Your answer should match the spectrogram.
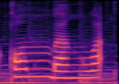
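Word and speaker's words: kombangwa (こんばんは): Kombangwa ditulisnya pakai n konbang konbanwa tapi dibacanya kombangwa.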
